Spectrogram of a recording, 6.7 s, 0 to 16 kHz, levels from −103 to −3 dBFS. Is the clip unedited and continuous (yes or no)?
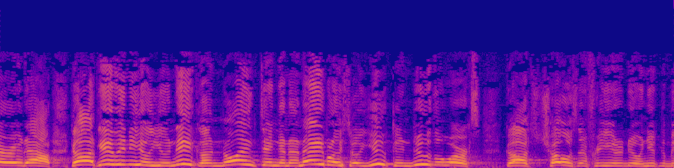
no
